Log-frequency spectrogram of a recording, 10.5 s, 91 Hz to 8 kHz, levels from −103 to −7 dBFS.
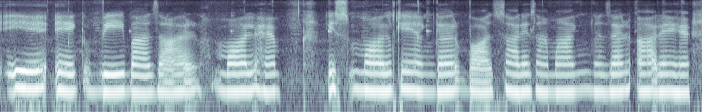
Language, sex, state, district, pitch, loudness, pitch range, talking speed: Hindi, female, Bihar, Kishanganj, 210 Hz, -15 LUFS, 205-220 Hz, 95 wpm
